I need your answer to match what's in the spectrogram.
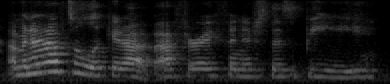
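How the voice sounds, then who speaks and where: A woman's voice: mid-range voice, expressive, quick pace, a bit bright. A woman chatting casually with live viewers while she crochets, rambling and reading out their comments. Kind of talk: casual crochet-along chat.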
